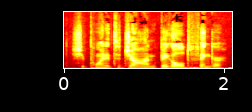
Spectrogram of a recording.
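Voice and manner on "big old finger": plain reading voice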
